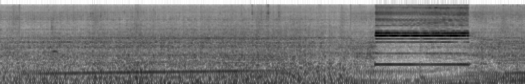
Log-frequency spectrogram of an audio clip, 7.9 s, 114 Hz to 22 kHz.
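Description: A motorcycle horn, on a Bajaj Pulsar N250 being ridden on a two-lane highway near Konark, sounds once for about a second and a half over steady engine and wind noise.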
